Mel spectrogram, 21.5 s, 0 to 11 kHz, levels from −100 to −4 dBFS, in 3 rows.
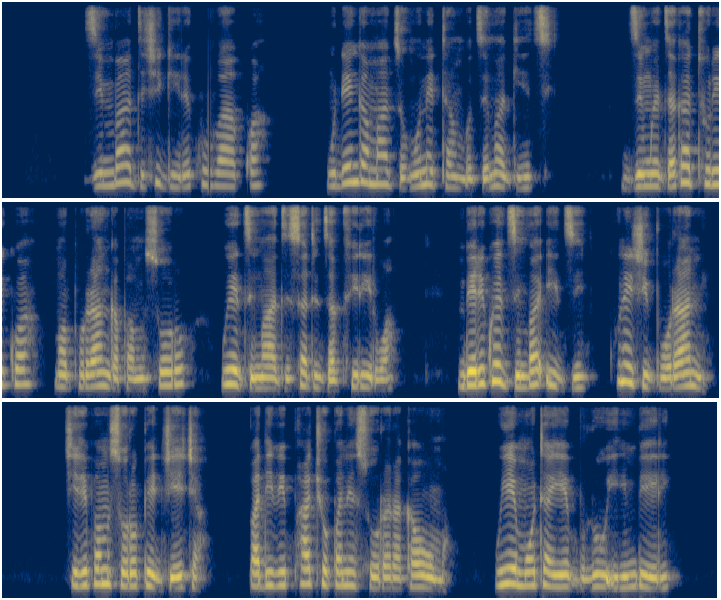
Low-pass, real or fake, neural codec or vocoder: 9.9 kHz; fake; autoencoder, 48 kHz, 128 numbers a frame, DAC-VAE, trained on Japanese speech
